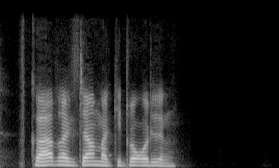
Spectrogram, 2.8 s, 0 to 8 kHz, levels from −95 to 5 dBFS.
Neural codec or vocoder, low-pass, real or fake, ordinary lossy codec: codec, 16 kHz, 0.8 kbps, ZipCodec; 7.2 kHz; fake; none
